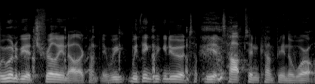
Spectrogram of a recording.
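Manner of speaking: mock dead serious, completely earnest, no joking. Retelling a co-founder's remark in a pricing debate: imitating someone dead serious. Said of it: "and he said it dead serious".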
